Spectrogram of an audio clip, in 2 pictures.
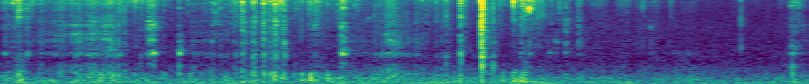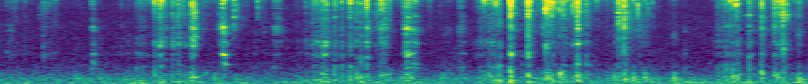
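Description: A metal knife blade scrapes the surface of a solid rectangular yellow dry soap bar held in the hand, shaving off flakes that fall away. The sound is a quiet, dry, crisp scraping with bright crackling bursts and short sharp ticks, louder near the middle and end.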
